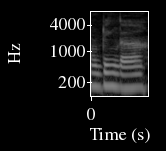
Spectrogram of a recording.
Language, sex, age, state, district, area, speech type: Tamil, female, 30-45, Tamil Nadu, Chennai, urban, spontaneous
